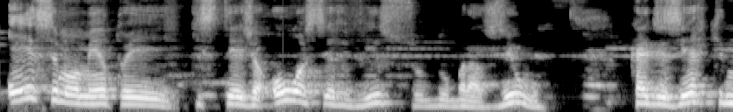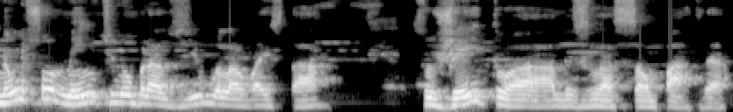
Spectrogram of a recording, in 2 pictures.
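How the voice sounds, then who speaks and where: A Brazilian man gives a conversational law lesson, checking in with his listeners through frequent tag questions and correcting himself as he goes. His voice is warm and mellow, sitting in an ordinary middle pitch for a man. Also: animated, measured pace. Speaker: law teacher. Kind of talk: explanatory lecture.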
